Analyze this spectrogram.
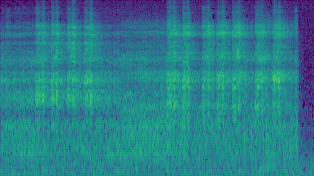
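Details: A Eurasian magpie's harsh, rattling chatter call, described as a kind of alarm call: two runs of rapid grating notes, about four per second, over a steady background hiss.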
